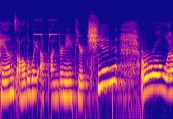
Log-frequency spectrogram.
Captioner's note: timer beeps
